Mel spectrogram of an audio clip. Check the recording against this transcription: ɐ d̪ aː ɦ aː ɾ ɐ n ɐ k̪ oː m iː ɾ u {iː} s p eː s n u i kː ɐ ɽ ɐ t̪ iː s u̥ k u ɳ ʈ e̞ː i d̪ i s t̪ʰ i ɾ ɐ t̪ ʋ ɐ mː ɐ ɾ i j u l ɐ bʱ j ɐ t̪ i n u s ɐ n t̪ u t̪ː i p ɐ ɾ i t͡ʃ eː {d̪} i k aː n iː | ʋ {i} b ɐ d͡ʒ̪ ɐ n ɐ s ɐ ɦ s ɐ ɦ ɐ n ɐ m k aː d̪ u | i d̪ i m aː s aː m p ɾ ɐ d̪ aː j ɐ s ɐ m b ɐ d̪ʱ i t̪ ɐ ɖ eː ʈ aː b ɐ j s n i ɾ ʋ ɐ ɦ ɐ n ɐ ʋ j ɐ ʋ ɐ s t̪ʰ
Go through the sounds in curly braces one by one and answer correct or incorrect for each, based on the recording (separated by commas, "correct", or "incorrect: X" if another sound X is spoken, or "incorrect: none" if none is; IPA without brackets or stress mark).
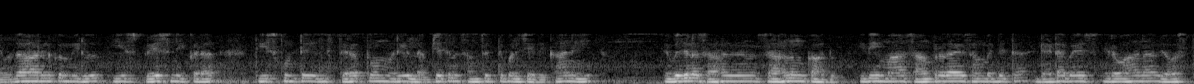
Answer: correct, correct, correct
